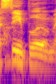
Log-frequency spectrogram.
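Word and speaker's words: Steve Blum: Steve Bloom or Blum? Yeah, Steve Bloom.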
